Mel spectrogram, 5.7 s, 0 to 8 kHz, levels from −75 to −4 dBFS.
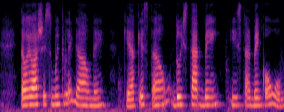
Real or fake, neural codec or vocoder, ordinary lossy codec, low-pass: real; none; none; 7.2 kHz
